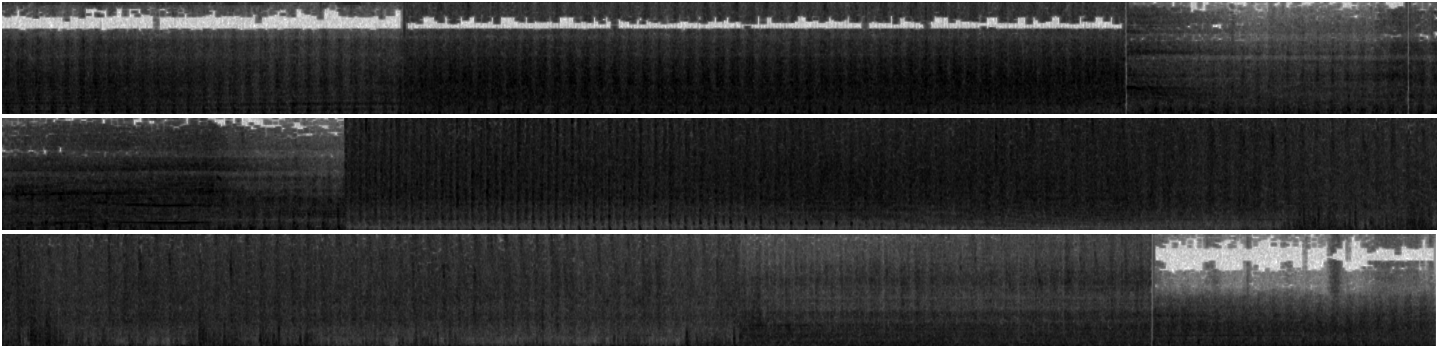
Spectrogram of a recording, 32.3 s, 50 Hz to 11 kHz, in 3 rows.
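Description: Kaman K-MAX K-1200 helicopter with intermeshing, counter-rotating twin rotors, its blades beating in a fast, continuous chop over the turbine. The level shifts abruptly louder and softer a few times.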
